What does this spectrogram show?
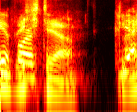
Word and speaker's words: Kleinwächter: Kleinwächter. Yeah, Kleinwächter. Now, please, everybody watching this, try to pronounce it Kleinwächter.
